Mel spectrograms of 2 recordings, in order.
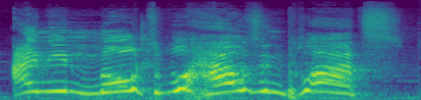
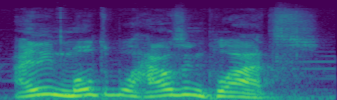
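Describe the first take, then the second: First: It is read loudly, with exclamatory energy. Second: It is read flatly, without much energy. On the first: The speaker calls it right. "Exclamation point" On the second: The speaker calls it wrong. "I didn't read it like that"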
